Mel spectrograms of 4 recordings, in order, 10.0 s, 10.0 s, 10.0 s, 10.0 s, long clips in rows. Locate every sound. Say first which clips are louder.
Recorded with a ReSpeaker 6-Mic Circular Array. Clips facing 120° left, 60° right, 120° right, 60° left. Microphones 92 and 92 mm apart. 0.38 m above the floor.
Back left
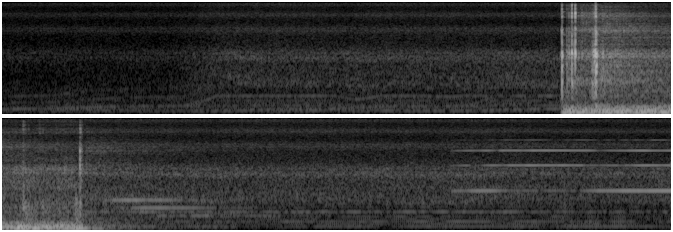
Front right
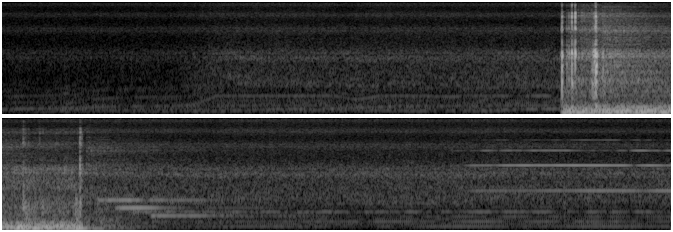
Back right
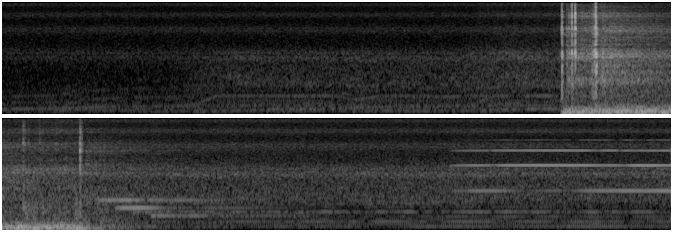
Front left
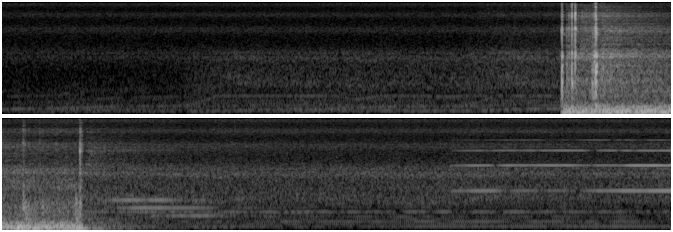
4.2 s tearing paper: front right 1 dB, front left 5 dB; 20° left, 0.7 m
5.7 s a ringtone: front right 4 dB, back right 3 dB; 70° right, 7.5 m
8.4 s a violin: back left 5 dB, back right 1 dB; 125° left, 3 m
